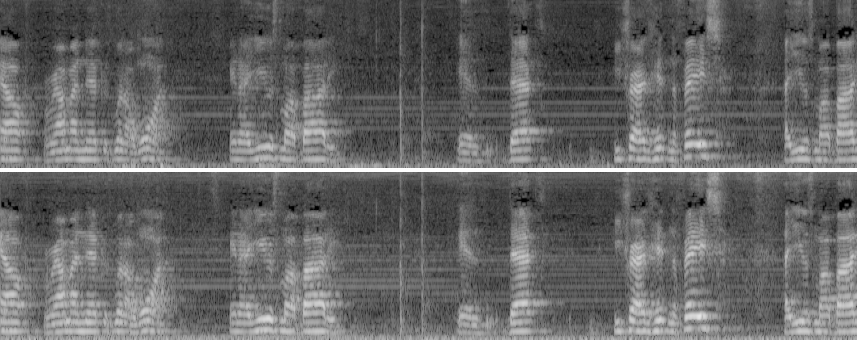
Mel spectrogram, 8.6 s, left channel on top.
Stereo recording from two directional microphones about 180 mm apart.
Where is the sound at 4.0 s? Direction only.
25° left (ahead or behind).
